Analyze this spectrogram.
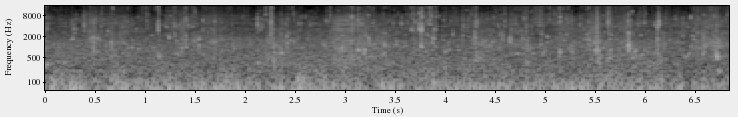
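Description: Wind rumbling on the microphone, with choppy water lapping and slapping against the boat's hull in many small splashes.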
